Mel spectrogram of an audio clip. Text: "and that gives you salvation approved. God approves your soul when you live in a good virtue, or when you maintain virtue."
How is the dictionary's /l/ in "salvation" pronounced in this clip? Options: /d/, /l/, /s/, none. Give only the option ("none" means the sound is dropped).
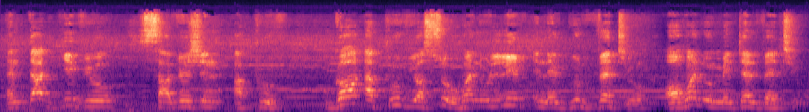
/l/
